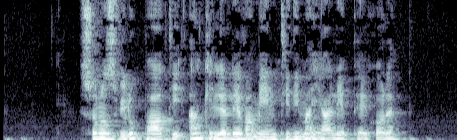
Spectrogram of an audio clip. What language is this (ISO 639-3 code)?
ita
